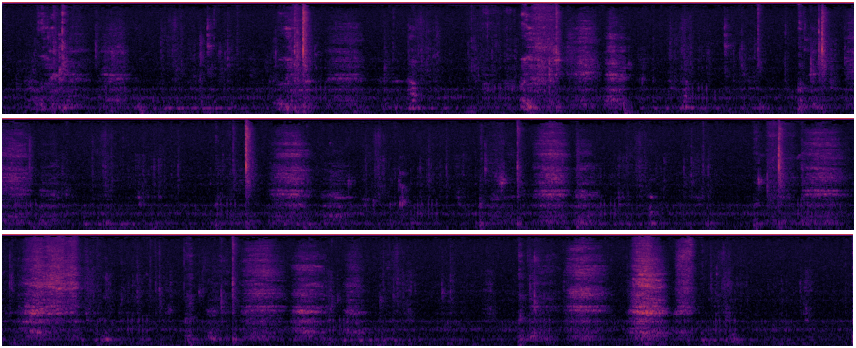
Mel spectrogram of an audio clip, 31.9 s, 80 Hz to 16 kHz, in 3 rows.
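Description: A man breathing hard through a set of barbell back squats with 68 kg on the bar, with a forceful breath about every three seconds as he works through the reps. A faint steady hum runs underneath.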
